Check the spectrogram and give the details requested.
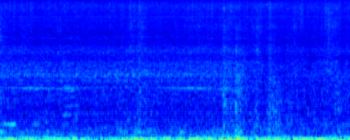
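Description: Passenger train running along the track, heard from inside the carriage: a steady low rumble with one louder thump about three and a half seconds in.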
